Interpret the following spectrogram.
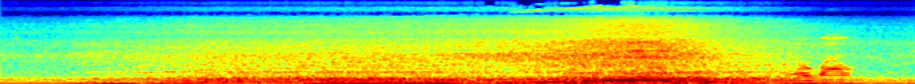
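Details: Duramax diesel revved while watching whether fuel pressure holds with rpm; pressure now rises with rpm. Revs up smoothly and settles to a steady low rumble, no misses or knocks; healthy.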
